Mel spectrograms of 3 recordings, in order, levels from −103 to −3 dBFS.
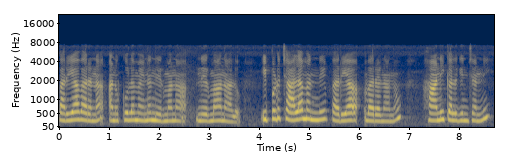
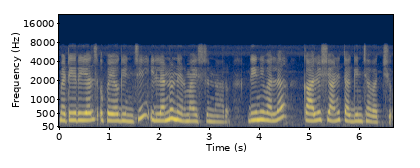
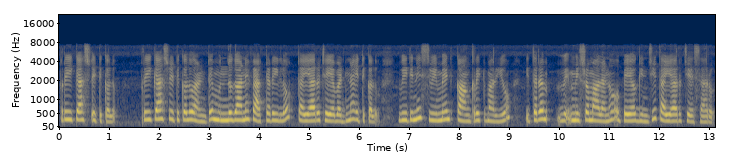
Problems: none marked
